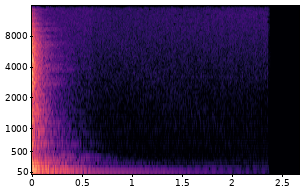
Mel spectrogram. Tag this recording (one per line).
drumset
kit
set
tom
drum
realistic
low
pack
